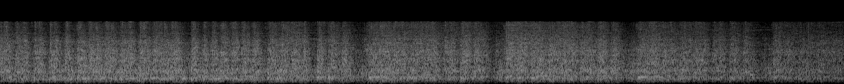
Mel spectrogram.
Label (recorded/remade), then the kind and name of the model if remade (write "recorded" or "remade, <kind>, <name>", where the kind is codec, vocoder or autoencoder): recorded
